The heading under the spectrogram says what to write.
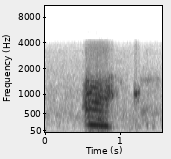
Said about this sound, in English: I muted everybody, so it has to be that snoring has to be for my line. Sorry, guys.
